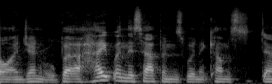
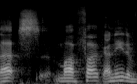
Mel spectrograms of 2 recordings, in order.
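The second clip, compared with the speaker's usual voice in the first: normal talking voice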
